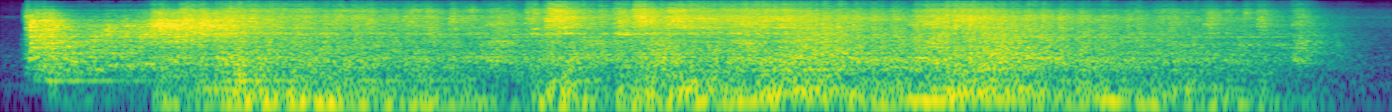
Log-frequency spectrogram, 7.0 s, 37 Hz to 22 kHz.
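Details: 1977 Corvette unstarted for over 6 years: steady cranking about three to four beats a second with a brief backfire pop, never catches; crank, no start.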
